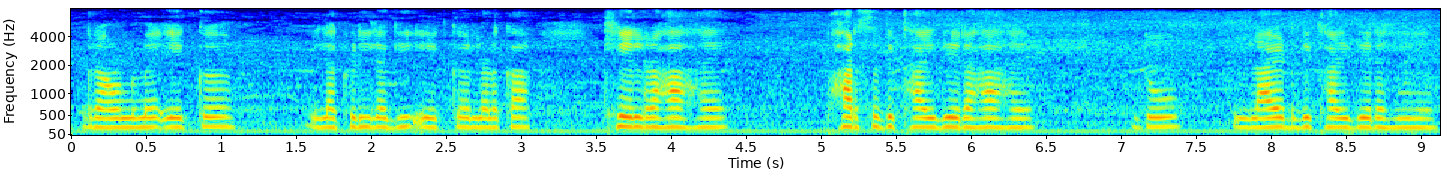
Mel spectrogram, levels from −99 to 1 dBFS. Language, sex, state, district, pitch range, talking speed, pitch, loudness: Hindi, female, Bihar, East Champaran, 210-220 Hz, 140 wpm, 215 Hz, -30 LUFS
